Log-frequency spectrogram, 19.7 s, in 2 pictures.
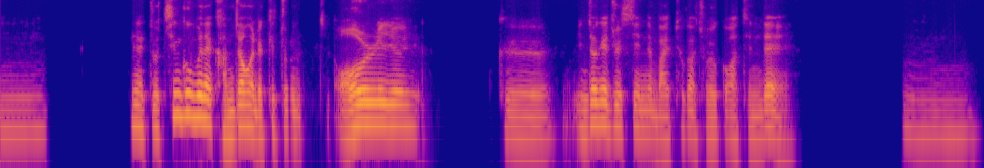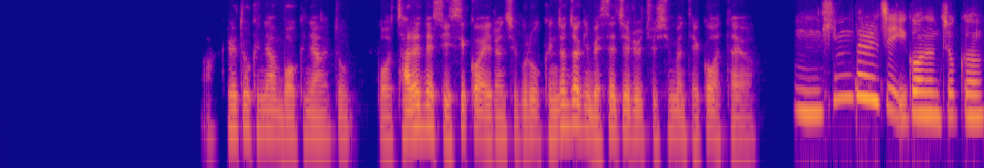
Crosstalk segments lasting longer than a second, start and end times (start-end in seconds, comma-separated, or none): none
